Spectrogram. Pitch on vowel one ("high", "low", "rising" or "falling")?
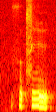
high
